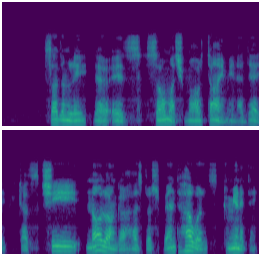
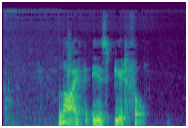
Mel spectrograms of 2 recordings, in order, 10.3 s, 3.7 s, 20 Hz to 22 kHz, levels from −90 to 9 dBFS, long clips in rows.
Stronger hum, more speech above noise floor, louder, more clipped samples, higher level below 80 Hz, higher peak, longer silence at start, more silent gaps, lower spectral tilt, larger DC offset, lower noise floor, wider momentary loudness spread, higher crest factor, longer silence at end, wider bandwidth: neither; first, 53 dB vs 48 dB; second, -32 LUFS vs -14 LUFS; neither; second, -74 dBFS vs -48 dBFS; second, -12 dBFS vs 0 dBFS; first, 0.85 s vs 0.05 s; neither; second, -4.5 dB/octave vs -7 dB/octave; neither; first, -86 dBFS vs -61 dBFS; first, 15 LU vs 11 LU; first, 22 dB vs 16 dB; second, 0.1 s vs 0.85 s; second, 7.8 kHz vs 17 kHz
